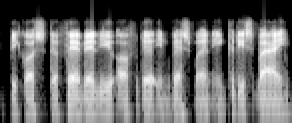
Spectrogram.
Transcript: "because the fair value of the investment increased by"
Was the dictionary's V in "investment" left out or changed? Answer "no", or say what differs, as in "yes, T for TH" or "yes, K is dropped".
no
